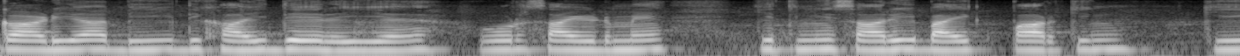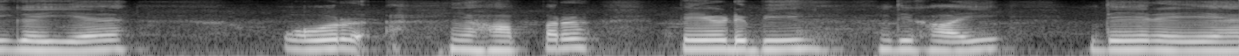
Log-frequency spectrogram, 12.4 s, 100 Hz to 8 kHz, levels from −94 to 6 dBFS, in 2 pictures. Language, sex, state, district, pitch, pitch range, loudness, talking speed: Hindi, male, Uttar Pradesh, Shamli, 170 Hz, 165-175 Hz, -18 LUFS, 120 wpm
